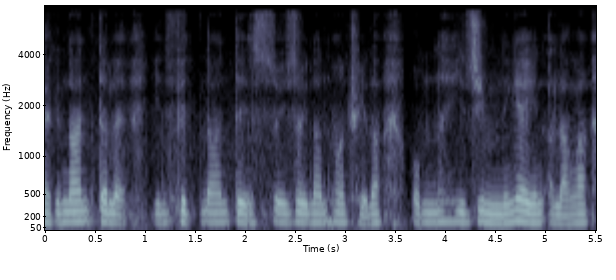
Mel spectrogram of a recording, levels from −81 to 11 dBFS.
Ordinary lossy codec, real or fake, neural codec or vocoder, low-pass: AAC, 32 kbps; fake; vocoder, 44.1 kHz, 128 mel bands every 256 samples, BigVGAN v2; 7.2 kHz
